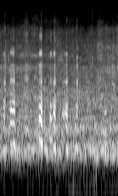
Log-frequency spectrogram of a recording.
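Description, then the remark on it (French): An old metro train, running on old technology, rumbles steadily with a constant loud mechanical roar, while faint voices murmur underneath. “C'est vrai qu'il fait beaucoup de bruit le métro ici.”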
